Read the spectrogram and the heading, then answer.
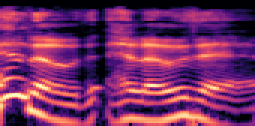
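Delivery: stumbling, restarting, staying high, nowhere near deep. Showing how the actor really sounded: Sidney Greenstreet impression. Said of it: "Sidney Greenstreet did not have a deep voice at all. He was like".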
